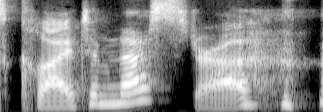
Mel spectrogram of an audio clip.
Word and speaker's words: Clytemnestra: It's Clytemnestra by Costanza Casati.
